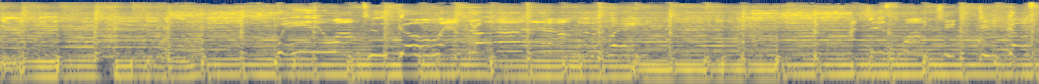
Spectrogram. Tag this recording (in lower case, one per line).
singing
music
ska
